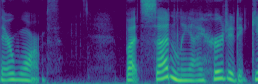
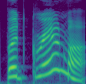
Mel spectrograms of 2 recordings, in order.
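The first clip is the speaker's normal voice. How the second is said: put-on high, louder child's objection; pitched-up protest to a grandmother; 8 semitones higher, 5 dB louder than usual. A narrator's reading. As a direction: plead your case in protest. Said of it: "I protested".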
